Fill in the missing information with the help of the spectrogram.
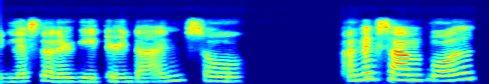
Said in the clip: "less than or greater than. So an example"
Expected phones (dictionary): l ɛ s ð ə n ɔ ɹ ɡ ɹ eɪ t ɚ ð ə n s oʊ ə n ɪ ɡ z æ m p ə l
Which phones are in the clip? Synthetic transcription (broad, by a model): l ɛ s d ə n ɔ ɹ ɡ eɪ t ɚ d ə n s oʊ ə n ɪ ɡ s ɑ m p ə l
